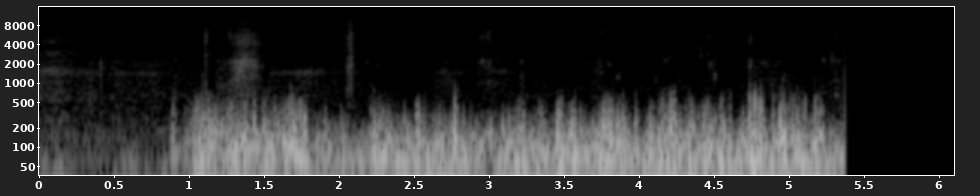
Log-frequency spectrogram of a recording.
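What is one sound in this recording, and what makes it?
A fish splashes and flaps in shallow water.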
